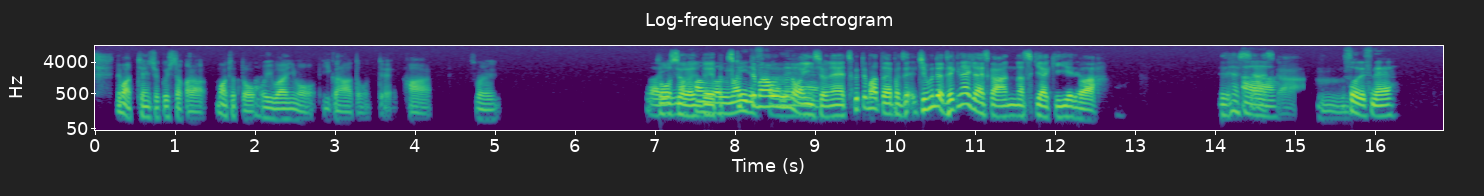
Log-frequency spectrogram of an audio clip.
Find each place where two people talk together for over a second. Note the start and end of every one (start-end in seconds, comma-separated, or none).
7.0-9.1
